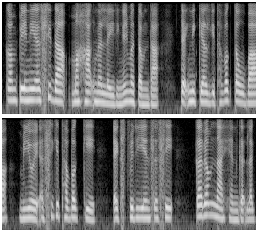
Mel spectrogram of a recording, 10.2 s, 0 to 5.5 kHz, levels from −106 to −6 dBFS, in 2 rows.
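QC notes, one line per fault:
Throughout: aliasing. The speech was brought down to a rate of 11 kHz without a proper anti-alias filter, so energy above 5.5 kHz folds back below it as false, unrelated tones. Sibilants sound gritty and metallic, with the folded energy sitting about 20 dB under the signal.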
